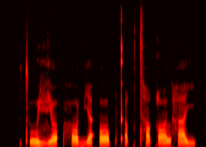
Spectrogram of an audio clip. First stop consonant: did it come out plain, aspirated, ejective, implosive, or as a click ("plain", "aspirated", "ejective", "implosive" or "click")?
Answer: ejective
